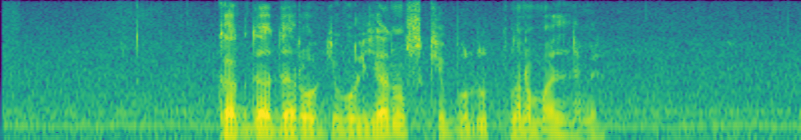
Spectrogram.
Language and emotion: Russian, neutral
